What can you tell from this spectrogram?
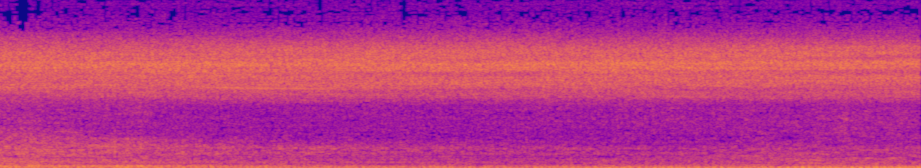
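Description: Steady background noise: a constant high-pitched hiss over a low rumble, with no distinct events.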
